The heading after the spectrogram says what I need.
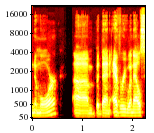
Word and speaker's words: Namor: backstory um he he Tyler mentioned this he pronounces his name nemour um but then everyone else in the movie pronounces it Neymar um so so it's so weird for me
